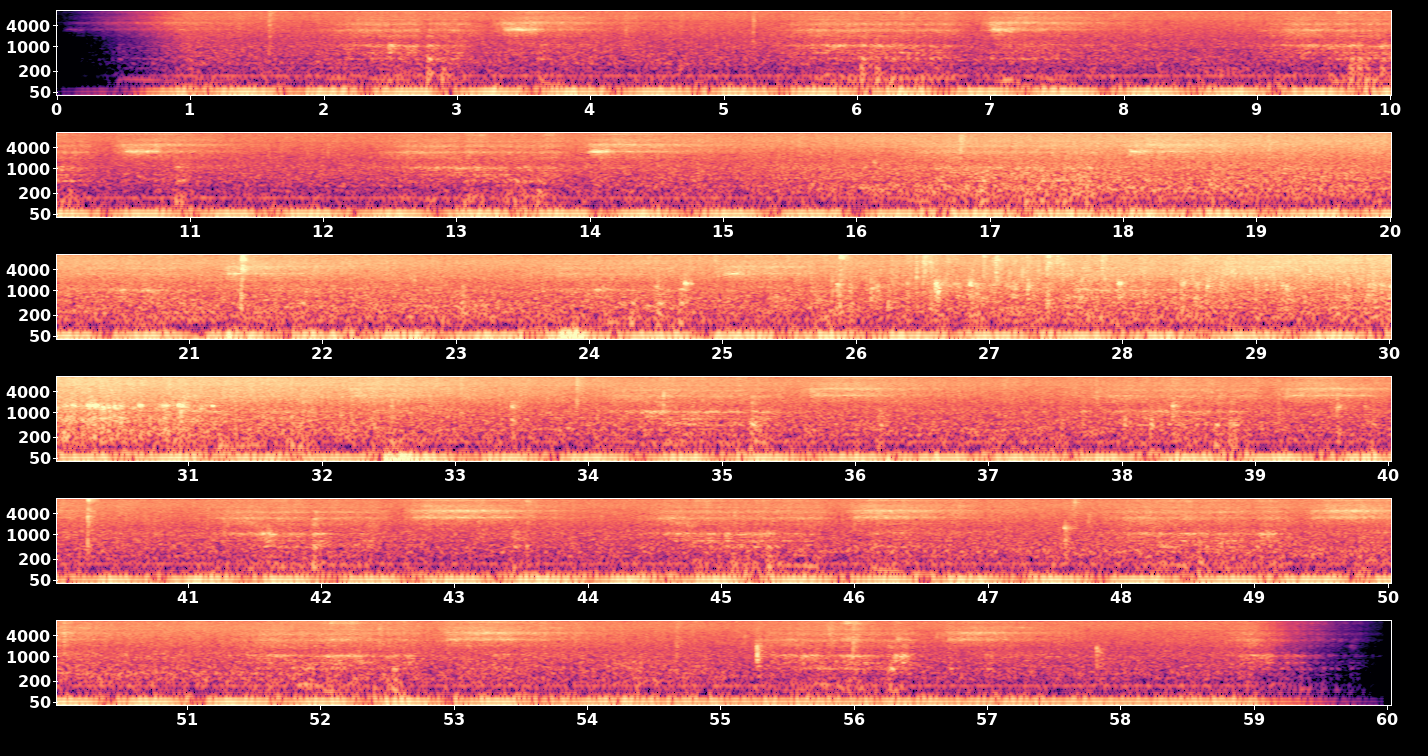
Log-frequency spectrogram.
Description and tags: I'm sleeping in a cottage in the woods of "de Veluwe" in the Netherlands. The wind is moving the trees that due to the rain became wet. Drips of water fall out of the trees on the roof of the cottage. You also hear the rain on the roof of the cottage which makes a different sound because the raindrops are smaller as the drops falling out of the trees.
